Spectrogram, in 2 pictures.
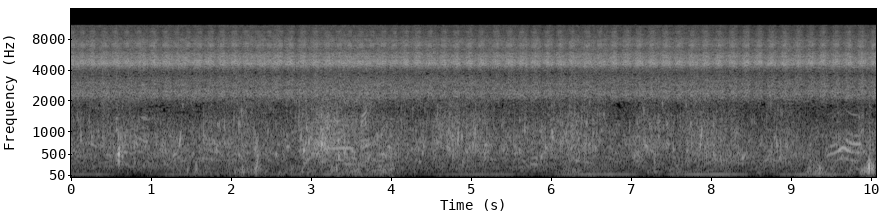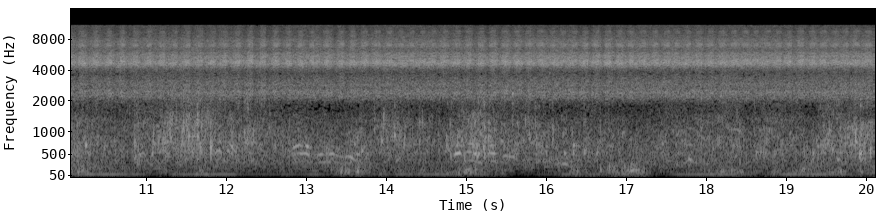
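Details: Cicadas on Badija island, Croatia, by the sea: a dense, shrill, unbroken buzzing chorus with a fine rapid pulse holds steady for the whole stretch, over a soft wash of sea and scattered low splashing and knocking sounds.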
